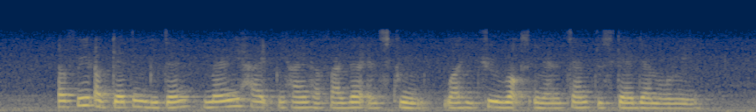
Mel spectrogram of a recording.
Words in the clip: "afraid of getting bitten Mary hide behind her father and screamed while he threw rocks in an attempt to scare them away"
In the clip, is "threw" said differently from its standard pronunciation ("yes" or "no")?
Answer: yes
